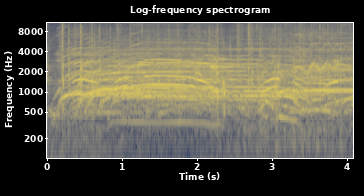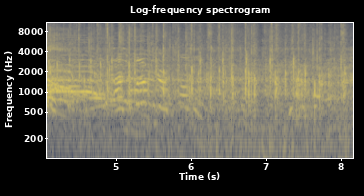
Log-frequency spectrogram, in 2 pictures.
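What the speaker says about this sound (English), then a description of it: "Let's give another round of applause. One more round of applause." Loud crowd cheering and whoops with scattered clapping at an outdoor police accountability rally, building into sustained applause from a large audience, with voices shouting over it.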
